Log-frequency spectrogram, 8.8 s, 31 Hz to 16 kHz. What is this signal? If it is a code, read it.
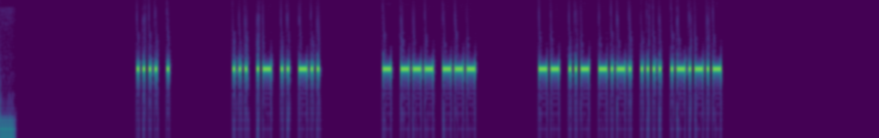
Morse code, heard as a keyed tone, about 40 wpm, 700 Hz. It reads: HE SAID TOO MUCH.
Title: 3x Word-Spacing - Sentences from Top 200 Words - 40wpm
